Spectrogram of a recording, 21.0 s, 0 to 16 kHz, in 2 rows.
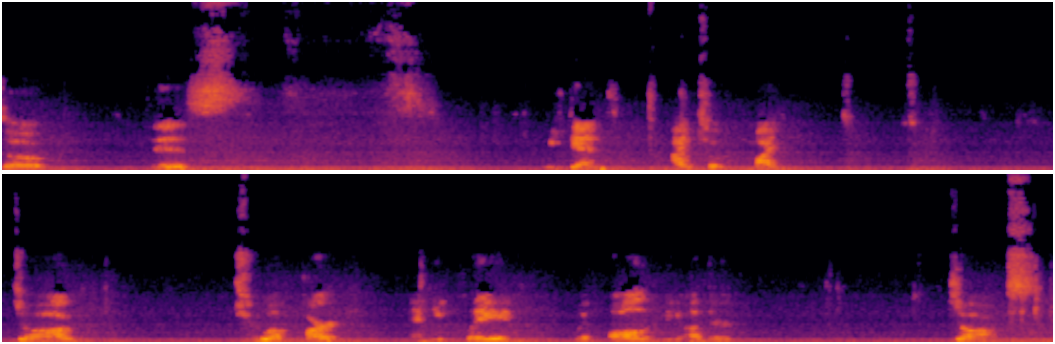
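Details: Acted role-play: a 22-year-old client who stutters, talking during a mirror activity in a therapy session; stuttering.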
